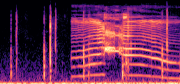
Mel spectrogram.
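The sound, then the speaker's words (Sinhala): An infant bursts into a loud, wailing cry after a few short whimpers, the harmonic sobs rising and wavering over a low rumble. “අන්න අන්න බබා අඬනවා.”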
